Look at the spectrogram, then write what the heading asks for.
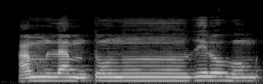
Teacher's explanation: কেননা মিম সাকিনের পর এখানে লাম এসেছে, এই জন্য ইজহার করে পড়বো মিমটাকে, মানে বিনা গুণায় তাড়াতাড়ি পড়বো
